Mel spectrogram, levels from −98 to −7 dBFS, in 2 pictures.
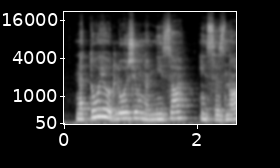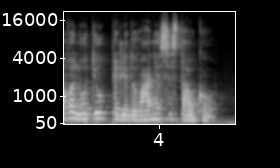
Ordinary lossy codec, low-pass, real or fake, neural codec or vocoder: none; none; real; none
